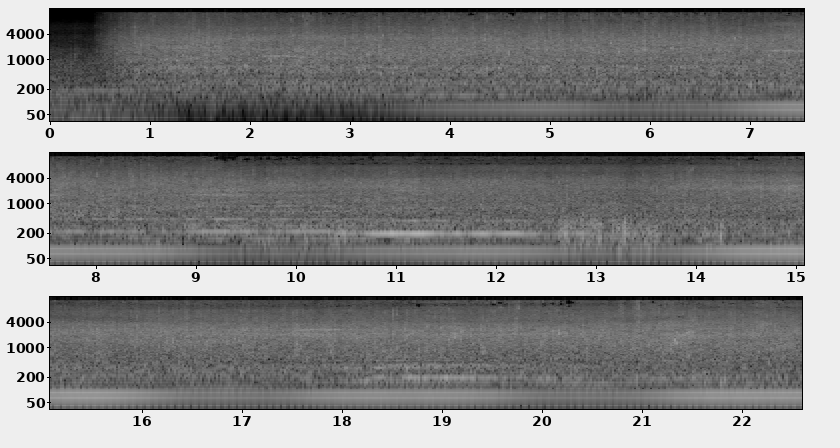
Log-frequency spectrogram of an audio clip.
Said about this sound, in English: This waterfall was indeed beautiful. Some of the clearest water you're ever going to see, you'll find down in the Ozarks.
